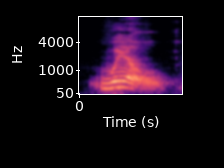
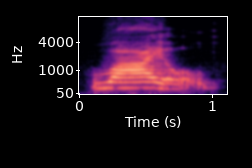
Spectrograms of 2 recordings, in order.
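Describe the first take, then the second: First: The vowel is a short i sound. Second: The vowel is a long i sound. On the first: The speaker calls it wrong. "Let's try the short sound first" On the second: The speaker calls it right. "So now let's try the long sound"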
